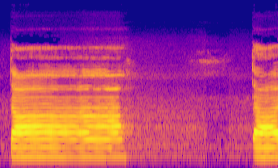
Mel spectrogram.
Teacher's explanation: زبان کی نوک اوپر کے دانتوں کی جڑ سے لگا کر سختی سے ادا ہوتا ہے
